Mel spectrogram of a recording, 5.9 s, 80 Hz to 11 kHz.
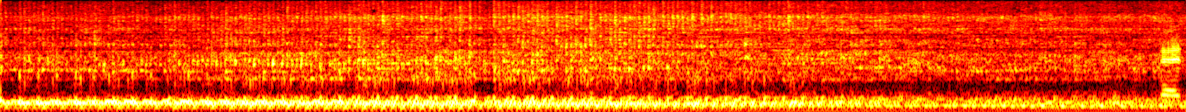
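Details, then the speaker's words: Mitsubishi Airtrek Turbo R replacement engine (85,000 km, from a halfcut): smooth, even idle, steady low hum, no knocks, ticks or miss, good compression, no smoke, revs up cleanly; healthy. "rev it a little bit upm goes up and okay engine sounds good everything spinning well vibration is good"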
